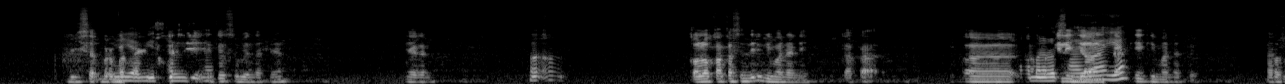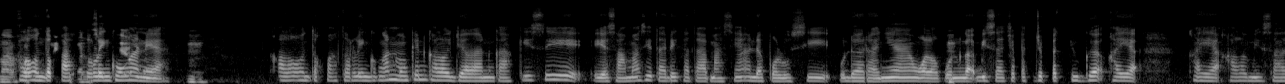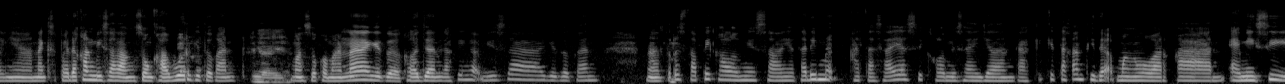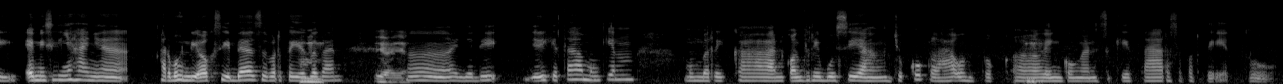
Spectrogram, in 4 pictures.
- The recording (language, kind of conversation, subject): Indonesian, unstructured, Apa yang membuat Anda lebih memilih bersepeda daripada berjalan kaki?
- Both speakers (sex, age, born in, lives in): female, 35-39, Indonesia, Indonesia; male, 18-19, Indonesia, Indonesia
- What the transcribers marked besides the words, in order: static; distorted speech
